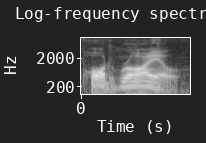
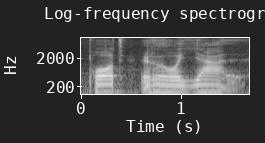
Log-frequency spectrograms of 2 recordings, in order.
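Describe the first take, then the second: First: It is said with an American English accent. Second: It is said without an American English accent. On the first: The speaker calls it wrong. "like a US American accent" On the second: The speaker calls it right. "it's Port Royal"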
